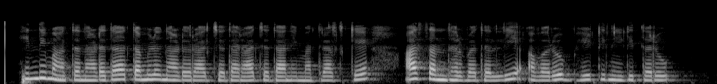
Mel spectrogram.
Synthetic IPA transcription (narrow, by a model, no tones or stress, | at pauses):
hind̪imaːt̪ɐnaːɽɐd̪ɐt̪ɐmiɭunaːɽuɾaːd͡ʒjɐd̪ɐɾaːd͡ʒjɐd̪ʱaːnimɐd̪ɾaːske̞ | aːsɐnd̪ʱɐɾbʱɐd̪ɐlːiʔɐʋɐɾubʱe̞ːʈiniːɽid̪ːɐɾu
